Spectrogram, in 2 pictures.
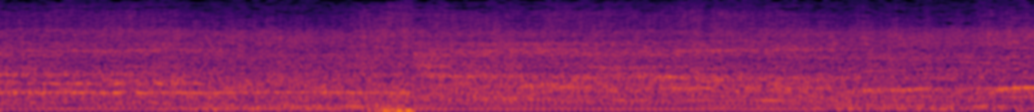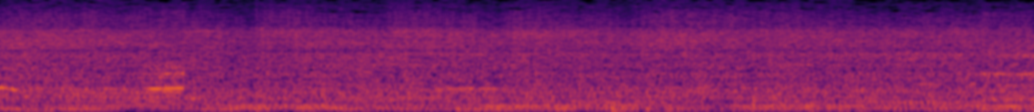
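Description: Arena crowd noise: a steady din of many voices cheering and shouting, with a low hum underneath.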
